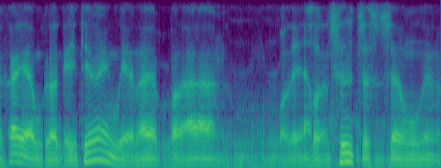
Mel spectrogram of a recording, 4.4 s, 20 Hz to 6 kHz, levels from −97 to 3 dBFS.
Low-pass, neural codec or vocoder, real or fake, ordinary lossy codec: 5.4 kHz; autoencoder, 22.05 kHz, a latent of 192 numbers a frame, VITS, trained on many speakers; fake; Opus, 16 kbps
